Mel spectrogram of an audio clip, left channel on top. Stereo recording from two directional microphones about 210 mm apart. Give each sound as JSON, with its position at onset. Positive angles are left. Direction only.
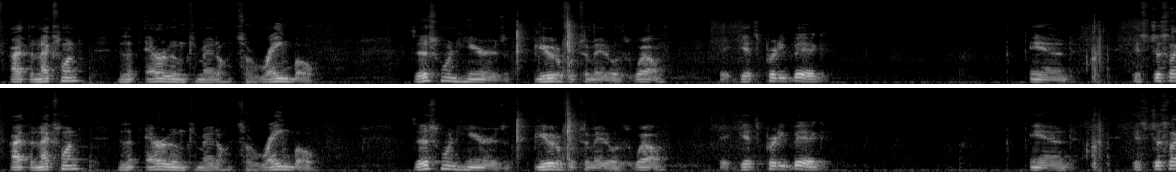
{"t": 0.1, "sound": "speech", "side_deg": 35}
{"t": 4.1, "sound": "speech", "side_deg": 35}
{"t": 10.2, "sound": "speech", "side_deg": 30}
